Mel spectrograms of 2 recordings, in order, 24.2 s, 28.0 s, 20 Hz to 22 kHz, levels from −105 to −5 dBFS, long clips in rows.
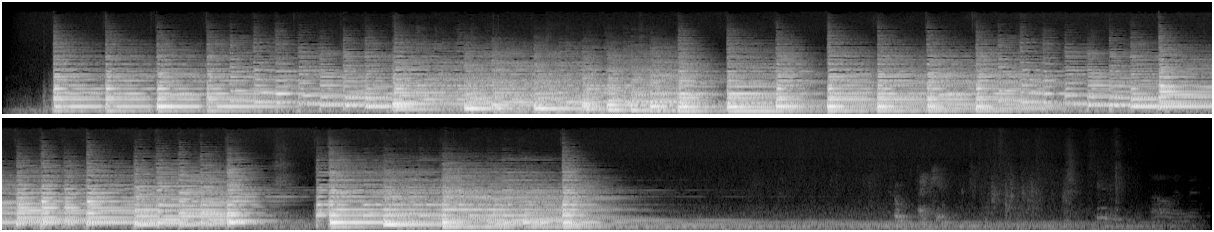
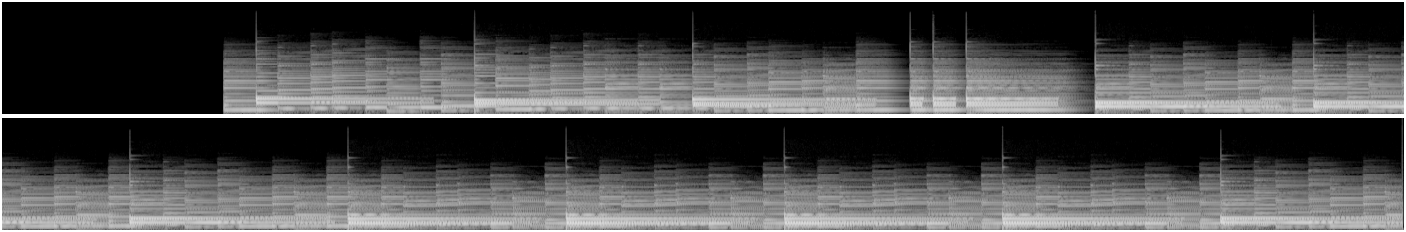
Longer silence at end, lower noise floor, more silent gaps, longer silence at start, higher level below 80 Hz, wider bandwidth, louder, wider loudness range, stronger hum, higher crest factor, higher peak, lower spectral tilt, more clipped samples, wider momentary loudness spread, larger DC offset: first, 5.65 s vs 0 s; second, -71 dBFS vs under -90 dBFS; neither; second, 0.5 s vs 2.2 s; about the same, -54 dBFS vs -58 dBFS; first, 7.4 kHz vs 6.2 kHz; first, -20 LUFS vs -27 LUFS; about the same, 4 LU vs 3 LU; neither; about the same, 18 dB vs 16 dB; first, -2 dBFS vs -10 dBFS; about the same, -8.5 dB/octave vs -9.5 dB/octave; neither; about the same, 6 LU vs 8 LU; neither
